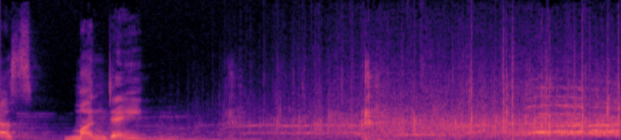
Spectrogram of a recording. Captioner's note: applause and cheering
